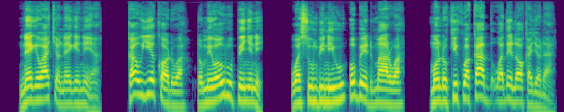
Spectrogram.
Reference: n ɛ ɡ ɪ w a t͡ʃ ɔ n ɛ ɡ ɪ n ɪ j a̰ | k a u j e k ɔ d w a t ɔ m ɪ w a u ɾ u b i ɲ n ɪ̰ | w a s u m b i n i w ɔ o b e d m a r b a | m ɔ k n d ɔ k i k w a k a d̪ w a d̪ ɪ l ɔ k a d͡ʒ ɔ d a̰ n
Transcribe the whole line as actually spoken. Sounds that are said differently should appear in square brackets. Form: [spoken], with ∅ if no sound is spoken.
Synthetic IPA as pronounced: n ɛ ɡ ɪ w a t͡ʃ ɔ n ɛ ɡ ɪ n ɪ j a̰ | k a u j e k ɔ d w a t ɔ m ɪ w a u ɾ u [p] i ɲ n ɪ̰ | w a s u m b i n i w [u] o b e d m a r [w] a | m ɔ [∅] n d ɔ k i k w a k a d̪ w a d̪ ɪ l ɔ k a d͡ʒ ɔ d a̰ n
